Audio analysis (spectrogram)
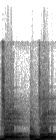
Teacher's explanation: म्हणजे दातांचा देखील संपर्क येतो आणि ओठांचा देखील संपर्क येत आहे. त्यामुळे या वर्णाला किंवा या व्यंजनाला आपण दंत्योष्ठ व्यंजन किंवा दंत्योष्ठ वर्ण असे म्हणतो.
